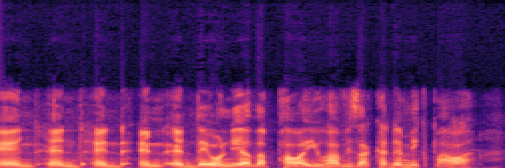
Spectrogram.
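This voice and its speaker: Vocal fry runs through a man's voice. He speaks very fast. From Kenya, Nairobi. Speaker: sports broadcaster and lecturer. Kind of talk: interview. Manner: repetitive stammering restarts.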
